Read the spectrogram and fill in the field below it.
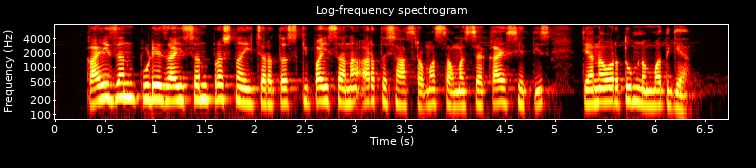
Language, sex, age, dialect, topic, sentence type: Marathi, male, 18-24, Northern Konkan, banking, statement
